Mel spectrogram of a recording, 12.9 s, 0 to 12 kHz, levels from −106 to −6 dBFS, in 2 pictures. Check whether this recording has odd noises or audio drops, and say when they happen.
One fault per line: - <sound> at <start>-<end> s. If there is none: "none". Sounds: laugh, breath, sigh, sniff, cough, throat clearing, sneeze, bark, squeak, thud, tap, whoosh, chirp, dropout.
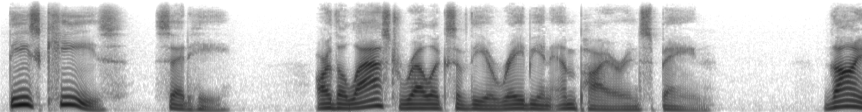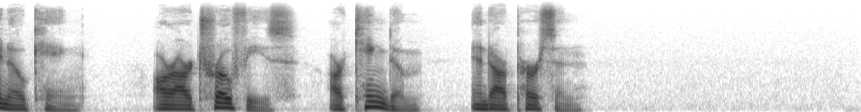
none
